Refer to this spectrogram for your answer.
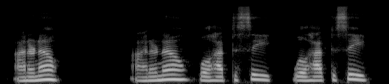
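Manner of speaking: soft whispering voice. Trying out a whisper voice instead of a normal voice: whispering. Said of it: "best whisper voice".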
